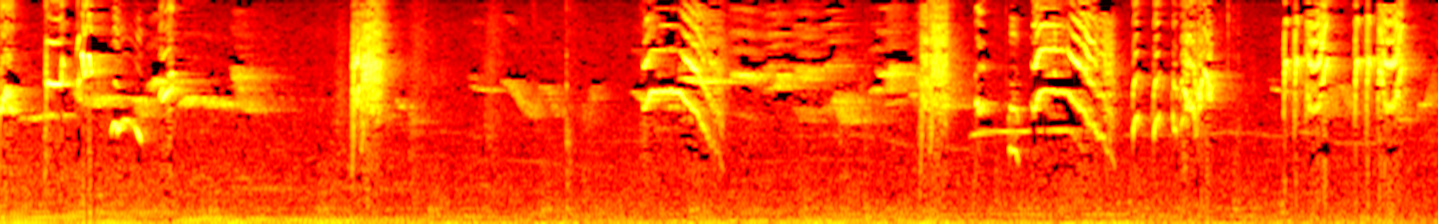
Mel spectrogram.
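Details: Harsh beset-style singing from an Oriental magpie-robin: bursts of scratchy, buzzy phrases mixed with fast downward whistle sweeps and short chirps, separated by brief pauses.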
